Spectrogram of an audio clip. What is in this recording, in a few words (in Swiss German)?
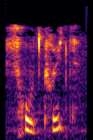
"rotkrut", Alsace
